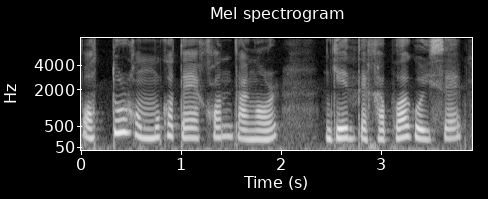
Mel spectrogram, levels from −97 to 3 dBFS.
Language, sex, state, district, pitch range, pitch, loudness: Assamese, female, Assam, Kamrup Metropolitan, 215-240 Hz, 225 Hz, -16 LUFS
